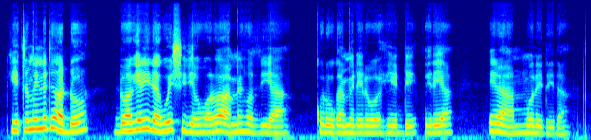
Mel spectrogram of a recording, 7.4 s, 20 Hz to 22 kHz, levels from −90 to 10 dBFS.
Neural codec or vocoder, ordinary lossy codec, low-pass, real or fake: codec, 44.1 kHz, 2.6 kbps, SNAC; none; none; fake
